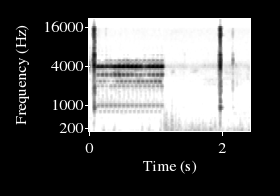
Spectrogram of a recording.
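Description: Mobile phone ringtone: a steady chord of electronic tones for about a second, then it stops. A sharp click comes just before it and another near the end.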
